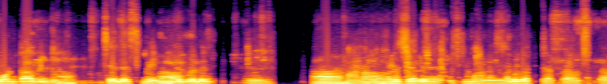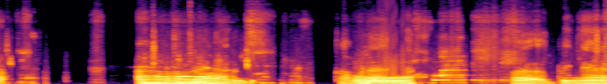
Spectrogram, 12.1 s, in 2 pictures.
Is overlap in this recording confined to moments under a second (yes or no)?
yes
